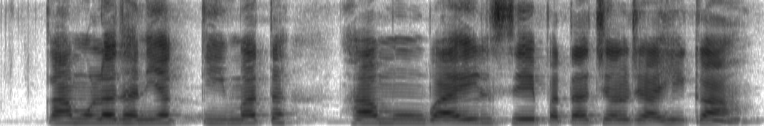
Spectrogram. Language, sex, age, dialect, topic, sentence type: Chhattisgarhi, female, 51-55, Western/Budati/Khatahi, agriculture, question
